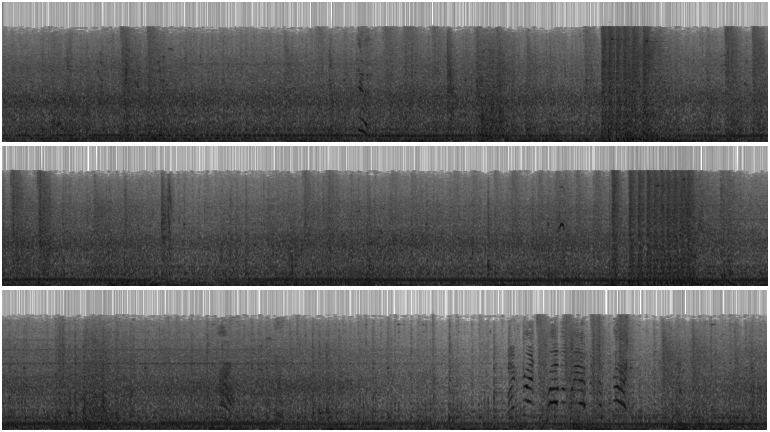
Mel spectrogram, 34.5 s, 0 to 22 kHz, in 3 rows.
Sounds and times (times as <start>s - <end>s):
Truck: 0.0s - 34.4s.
